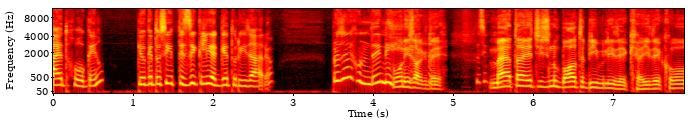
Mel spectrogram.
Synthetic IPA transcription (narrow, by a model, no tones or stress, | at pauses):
aːjɪd̪hoːɡəjõː | kjõːk̬ɪt̪̬ʊsĩːpʰɪzɪkliːəɡːeːt̪ʊɾiːd͡ʒaːɾḛoː | pəɾtiɦʊnd̪eːnĩːɦoːnĩːsəkd̪eː | mɛ̃ːt̪ãːeːt͡ʃiːznũːbɔːt̪ɖiːbliːd̪eːkʰjaːiːd̪eːkʰoː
